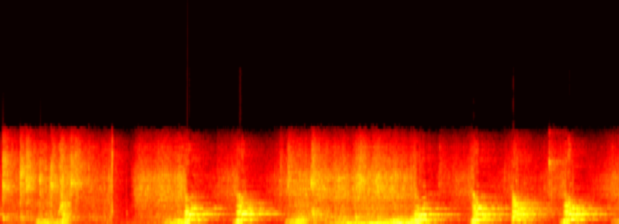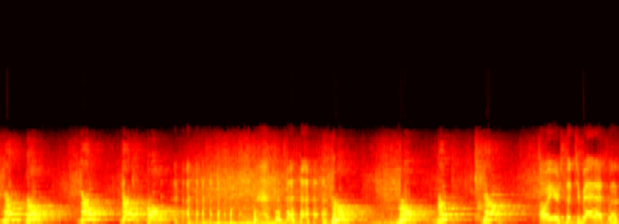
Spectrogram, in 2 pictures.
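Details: A Great Dane reacts to a remote-controlled toy tarantula with a long run of repeated deep, hoarse barks, about a dozen spaced roughly a second apart, with music playing underneath and a voice now and then.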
